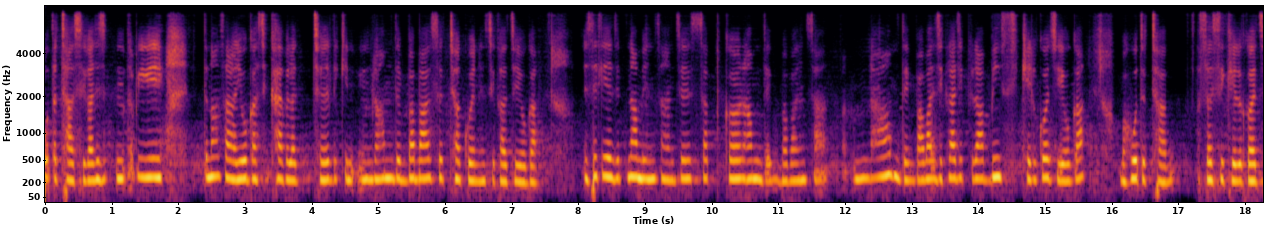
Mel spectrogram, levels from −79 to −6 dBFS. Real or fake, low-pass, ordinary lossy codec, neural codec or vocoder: fake; 7.2 kHz; none; codec, 16 kHz, 0.7 kbps, FocalCodec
